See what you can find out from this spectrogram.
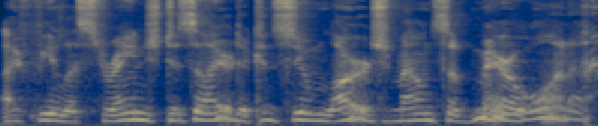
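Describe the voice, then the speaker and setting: A man's put-on character voice, raspy and fairly high in pitch, at a moderate pace. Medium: actual play.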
